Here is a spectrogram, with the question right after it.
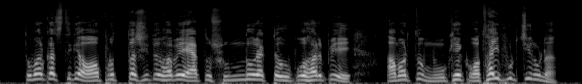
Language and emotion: Bengali, surprised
